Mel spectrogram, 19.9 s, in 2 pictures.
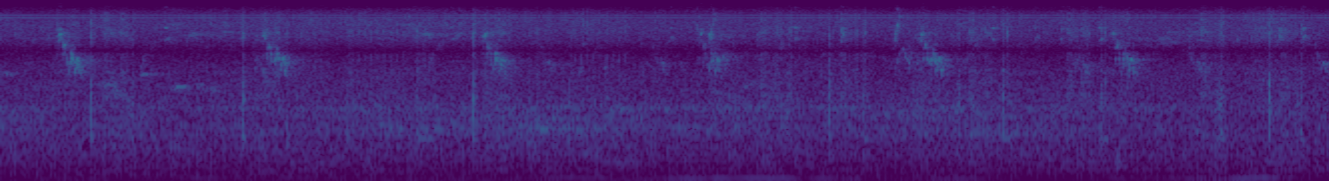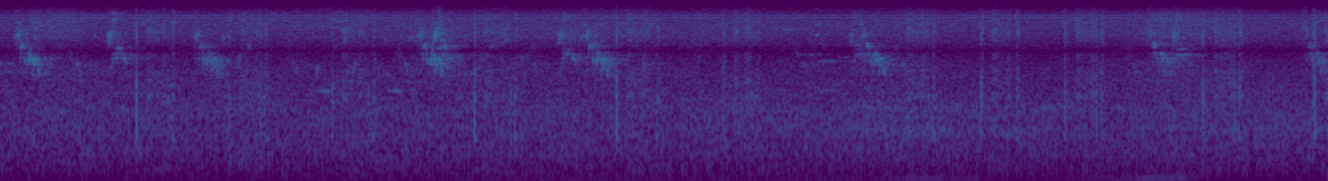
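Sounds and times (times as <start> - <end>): small bird calling: 0.0 - 17.1
light clicks: 0.6 - 1.1, 5.3 - 15.7, 16.5 - 19.9.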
